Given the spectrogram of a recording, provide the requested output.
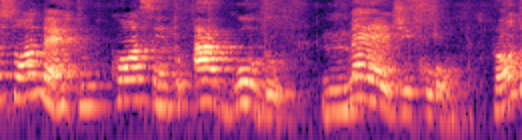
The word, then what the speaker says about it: médico: fechado acento circunflexo e por último médico o médico a sílaba tônica é mé e tenho só aberto com acento agudo médico pronto e agora em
